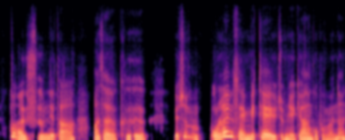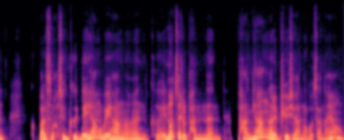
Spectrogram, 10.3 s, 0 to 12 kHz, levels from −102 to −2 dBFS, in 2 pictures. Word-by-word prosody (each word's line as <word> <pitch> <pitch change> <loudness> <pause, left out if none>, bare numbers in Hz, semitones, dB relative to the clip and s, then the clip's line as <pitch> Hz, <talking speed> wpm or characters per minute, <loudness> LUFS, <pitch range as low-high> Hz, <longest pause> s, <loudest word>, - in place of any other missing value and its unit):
맞습니다. 220 - 0 0.3
맞아요. 210 -6 +2
그 215 -4 0 0.4
요즘 255 -2 -2 0.2
온라인에서 300 - +4
MBTI 245 +7 +4
요즘 180 -1 0
얘기하는 205 +6 +2
거 190 - -2
보면은 180 +7 -3 0.4
그 - - -24
말씀하신 225 +5 -1
그 205 -1 -2
내향, 210 +11 +2
외향은 175 -3 +1
그 - - -9
에너지를 245 +1 +2
받는 160 -4 -4 0.2
방향을 210 - +2
표시하는 180 -6 -2
거잖아요. 220 +2 -4
205 Hz, 335 characters per minute, -23 LUFS, 175-235 Hz, 0.4 s, 온라인에서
